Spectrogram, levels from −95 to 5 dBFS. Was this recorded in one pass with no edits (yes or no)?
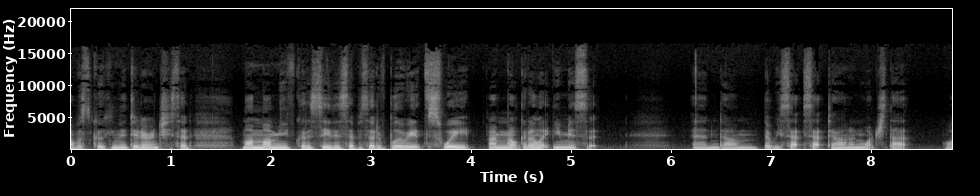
no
